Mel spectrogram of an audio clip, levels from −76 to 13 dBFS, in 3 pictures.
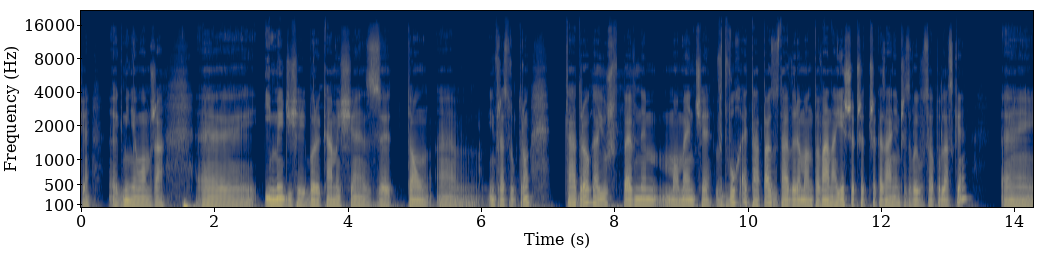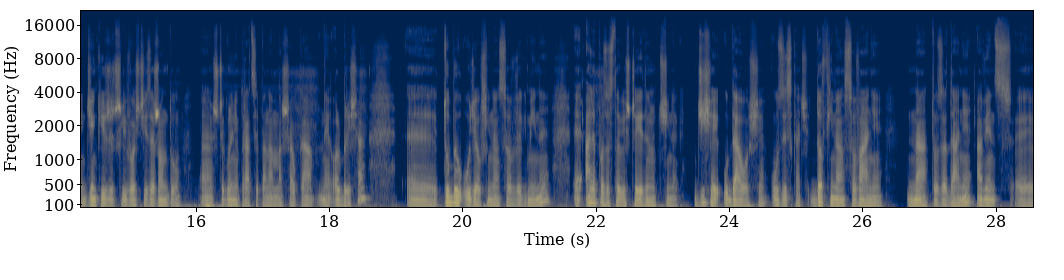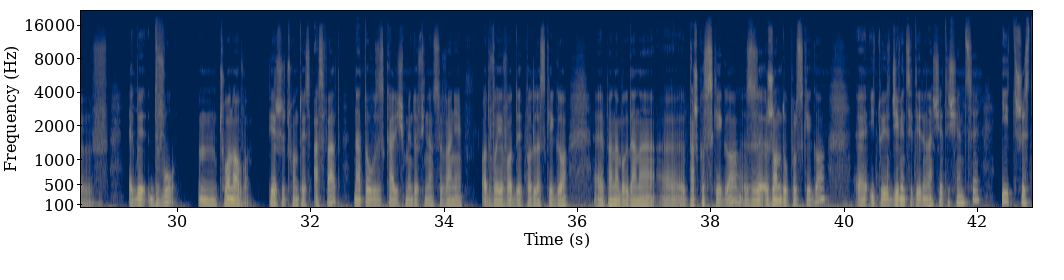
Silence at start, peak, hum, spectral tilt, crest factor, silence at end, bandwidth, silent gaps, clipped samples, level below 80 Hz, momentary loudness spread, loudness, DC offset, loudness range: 0 s; -4 dBFS; none; -6 dB/octave; 18 dB; 0 s; 17.5 kHz; none; under 0.1%; -34 dBFS; 9 LU; -23 LUFS; under 0.1%; 3 LU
